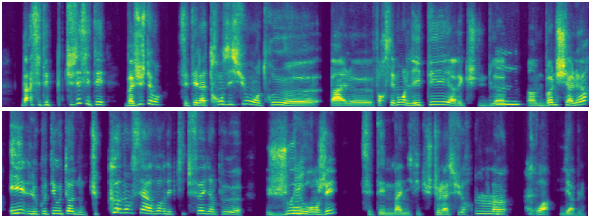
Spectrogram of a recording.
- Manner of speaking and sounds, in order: stressed: "commençais"; stressed: "incroyable"
- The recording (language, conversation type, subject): French, podcast, Qu’est-ce qui t’attire lorsque tu découvres un nouvel endroit ?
